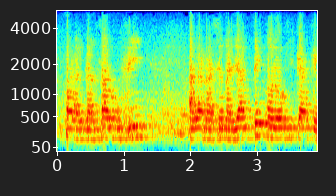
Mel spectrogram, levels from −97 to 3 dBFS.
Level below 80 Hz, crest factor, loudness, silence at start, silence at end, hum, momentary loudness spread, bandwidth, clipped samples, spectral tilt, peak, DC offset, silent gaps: -50 dBFS; 10 dB; -10 LUFS; 0 s; 0 s; none; 10 LU; 5.4 kHz; under 0.1%; -9 dB/octave; 0 dBFS; under 0.1%; none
